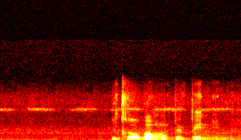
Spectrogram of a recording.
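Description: A faint, thin high-pitched trill that runs on and off in the background, like a chirping insect, with a voice speaking from about a second in.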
